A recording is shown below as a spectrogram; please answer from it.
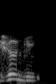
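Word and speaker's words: Joddy: On a quand même Et la petite dernière, c'est Jody. J-O-2-D-Y. J-O-2-D-Y. Jody. Oui. Comme Jodie Jody. Foster, mais ça s'écrit pas pareil.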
